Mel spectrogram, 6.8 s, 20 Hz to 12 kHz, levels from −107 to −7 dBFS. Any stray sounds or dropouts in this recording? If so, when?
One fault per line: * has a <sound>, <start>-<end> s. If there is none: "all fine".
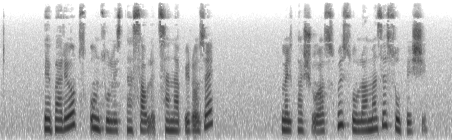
all fine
